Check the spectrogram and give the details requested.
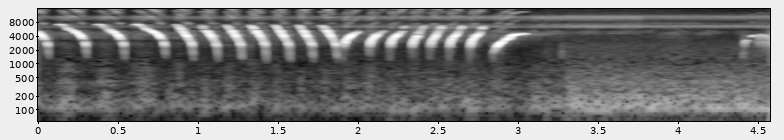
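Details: Belgian canary singing about three seconds of repeated sharply falling notes, ending in a rising slur, followed by quiet and a faint final note.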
